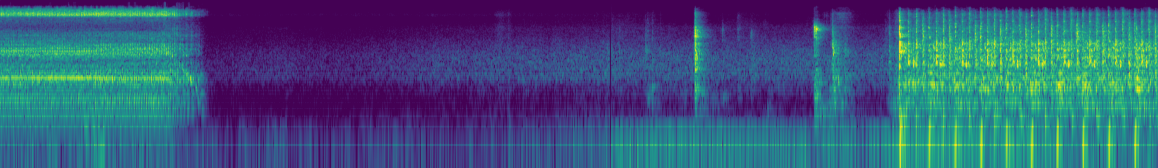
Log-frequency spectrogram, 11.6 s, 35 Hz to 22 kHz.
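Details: 1961 International Cub Cadet Original, 7 hp Kohler single-cylinder, first start-up, throttle all the way down, choked to start: catches and settles into a steady, even putt running with no choke, no misses or stumbles; healthy idle.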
